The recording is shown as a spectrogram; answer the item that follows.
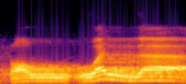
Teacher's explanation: Katsirau masuk dengan gunnah. Gunnahnya itu gunnah bunyi waw ya. Jangan ron wa, tapi raw masuk digunakan wawunya. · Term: idgham bigunna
